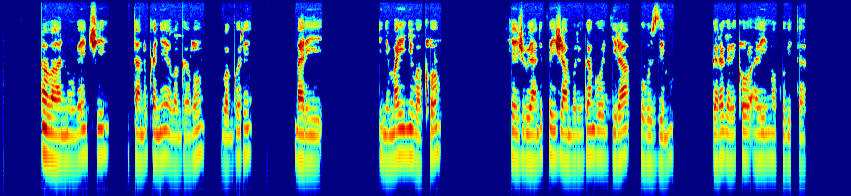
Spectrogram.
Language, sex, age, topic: Kinyarwanda, male, 25-35, health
